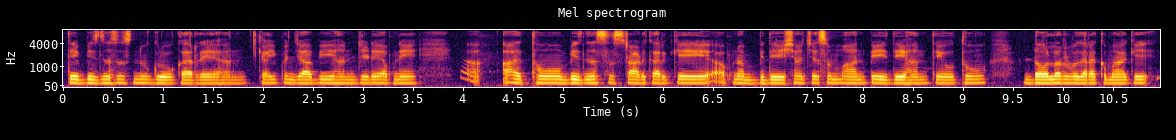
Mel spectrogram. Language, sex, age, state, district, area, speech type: Punjabi, male, 30-45, Punjab, Jalandhar, urban, spontaneous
